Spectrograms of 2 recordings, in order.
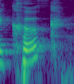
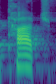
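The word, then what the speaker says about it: Koch: My name is Cook and it's spelled K O C. She said Cotch, but that's happens often.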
